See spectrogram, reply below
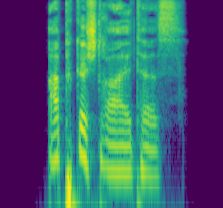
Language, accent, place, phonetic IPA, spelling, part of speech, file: German, Germany, Berlin, [ˈapɡəˌʃtʁaːltəs], abgestrahltes, adjective, De-abgestrahltes.ogg
- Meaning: strong/mixed nominative/accusative neuter singular of abgestrahlt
